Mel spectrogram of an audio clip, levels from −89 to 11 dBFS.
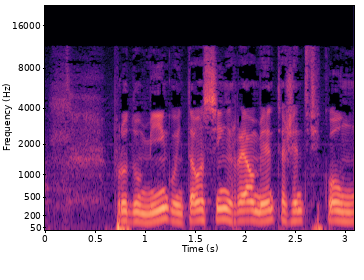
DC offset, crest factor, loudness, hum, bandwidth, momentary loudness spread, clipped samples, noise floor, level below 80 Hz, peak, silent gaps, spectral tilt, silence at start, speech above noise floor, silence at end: under 0.1%; 12 dB; -13 LUFS; none; 12 kHz; 20 LU; under 0.1%; -35 dBFS; -28 dBFS; 0 dBFS; none; -5 dB/octave; 0.1 s; 22 dB; 0 s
